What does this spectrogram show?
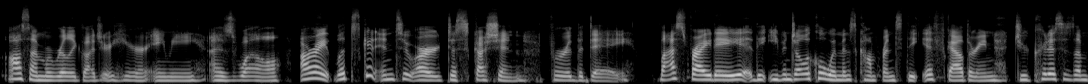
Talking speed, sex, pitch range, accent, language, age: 165 wpm, female, 185-215 Hz, American, English, 20-39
